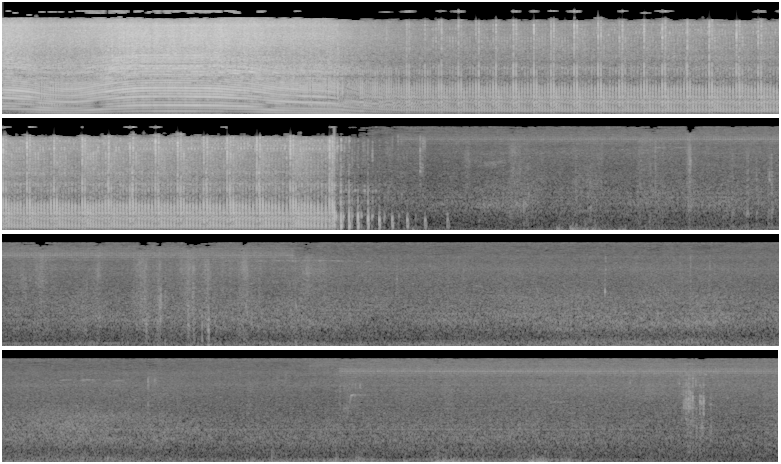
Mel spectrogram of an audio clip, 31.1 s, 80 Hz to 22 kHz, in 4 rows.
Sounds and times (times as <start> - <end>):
Engine: 0.0 - 13.1, 14.5 - 28.6, 29.2 - 31.0.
